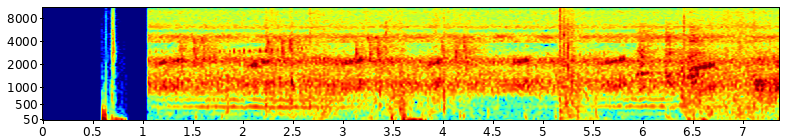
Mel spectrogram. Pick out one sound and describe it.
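Leaves and undergrowth rustle in a forest.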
